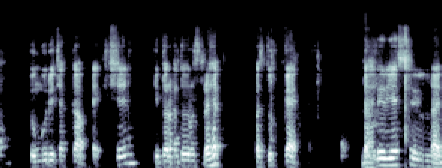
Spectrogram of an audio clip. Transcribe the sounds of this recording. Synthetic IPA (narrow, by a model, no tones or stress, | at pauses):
t̪uŋɡudit͡ʃakap̚ɛ̰k̚ʃən | kit̪aoɾaŋt̪uɾusɾɛɦɛp̚ | past̪ukat̪̚ | dahliɾiasənt̪ad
